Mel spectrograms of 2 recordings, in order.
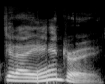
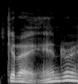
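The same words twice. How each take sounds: First: Louder and higher call of G'day, Andrew; loud greeting. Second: Said in the usual way. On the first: Real, not acted. Host greets Andrew arriving in the live chat, calling out loud. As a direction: hail Andrew cheerfully across the room.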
